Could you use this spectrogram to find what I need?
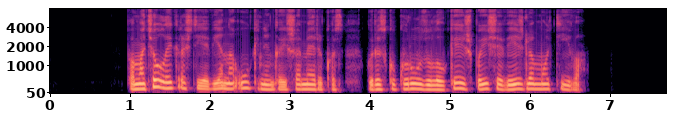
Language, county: Lithuanian, Panevėžys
